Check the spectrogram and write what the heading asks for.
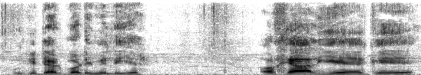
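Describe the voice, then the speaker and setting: With a medium-pitched, expressive, darkish voice over slight background noise, a man narrates a true story for his viewers. He retells a woman's account in her own words, often adding "she says," and now and then speaks directly to his listeners as friends.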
